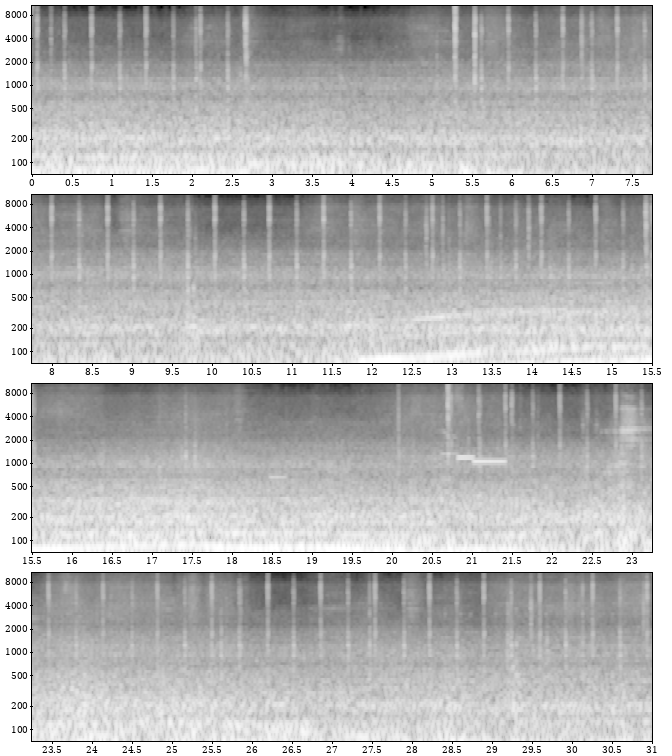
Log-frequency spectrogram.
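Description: Car driving on city streets, heard from inside the cabin: a steady low rumble of engine and tyres. From about twelve seconds in it grows louder, with a slowly rising engine note. Scattered light ticks and rattles run throughout.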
